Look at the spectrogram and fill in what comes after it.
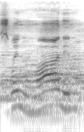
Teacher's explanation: صن کے نون پر غنہ نہیں ہوگا کیونکہ نون ساکن کے بعد واو آیا ہے، واو میں الف مد ہے۔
